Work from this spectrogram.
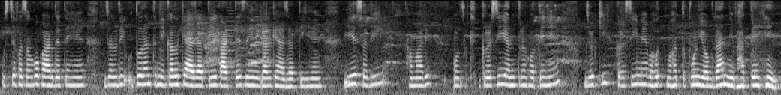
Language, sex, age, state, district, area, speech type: Hindi, female, 18-30, Madhya Pradesh, Ujjain, urban, spontaneous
